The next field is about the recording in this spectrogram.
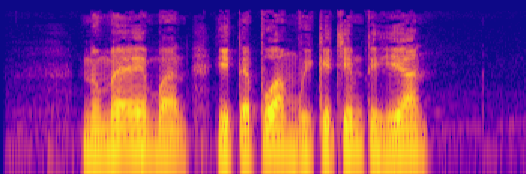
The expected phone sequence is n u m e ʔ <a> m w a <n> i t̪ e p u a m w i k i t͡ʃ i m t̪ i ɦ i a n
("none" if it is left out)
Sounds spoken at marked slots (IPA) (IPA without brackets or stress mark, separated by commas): e, n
